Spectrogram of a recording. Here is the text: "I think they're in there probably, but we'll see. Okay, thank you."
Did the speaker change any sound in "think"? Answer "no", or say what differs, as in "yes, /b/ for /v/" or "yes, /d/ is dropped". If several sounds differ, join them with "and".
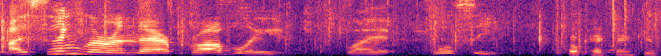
yes, /s/ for /θ/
